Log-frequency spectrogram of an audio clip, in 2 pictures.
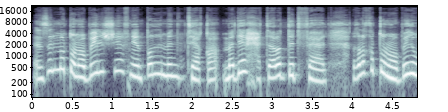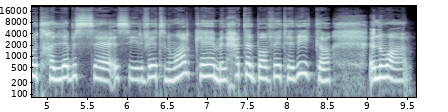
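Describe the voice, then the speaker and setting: A woman with an Algerian Arabic accent narrating a first-person story in a soft, intimate way. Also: high voice, fast, no echo, studio quality.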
